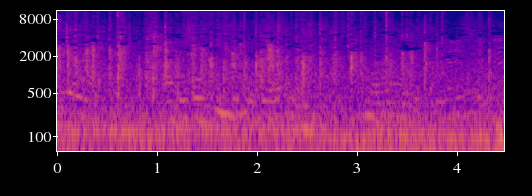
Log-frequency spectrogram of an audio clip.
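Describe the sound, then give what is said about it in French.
A group of people applauding one another, with dense overlapping claps that hold steady and fairly loud throughout, while some voices and chatter mix in underneath. “Et voilà, on s'applaudit.”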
